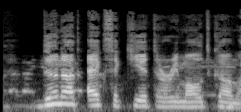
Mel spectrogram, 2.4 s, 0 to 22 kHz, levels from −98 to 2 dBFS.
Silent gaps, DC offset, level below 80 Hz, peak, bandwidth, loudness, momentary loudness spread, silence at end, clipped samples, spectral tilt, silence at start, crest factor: none; under 0.1%; -54 dBFS; -2 dBFS; 15.5 kHz; -19 LUFS; 9 LU; 0 s; under 0.1%; -5 dB/octave; 0.1 s; 18 dB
